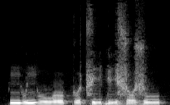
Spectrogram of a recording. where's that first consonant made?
palate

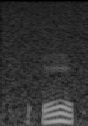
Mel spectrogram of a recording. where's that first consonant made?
throat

